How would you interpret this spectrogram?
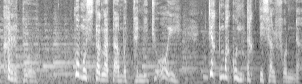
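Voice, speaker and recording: A woman playing an exasperated, worried middle-aged mother in an Ilocano audio drama, drawn-out and sighing as she moves between scolding and pleading. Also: on the low side, big pitch swings, music in the background. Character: exasperated, worried mother of a wayward grown daughter.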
